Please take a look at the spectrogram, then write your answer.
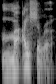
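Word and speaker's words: ma'aser: You can find this in the book of numbers 18 21 in the book of Malachi 3:8-10 means 10th in Hebrew and is pronounc pronounced maishara 10% of every penny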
